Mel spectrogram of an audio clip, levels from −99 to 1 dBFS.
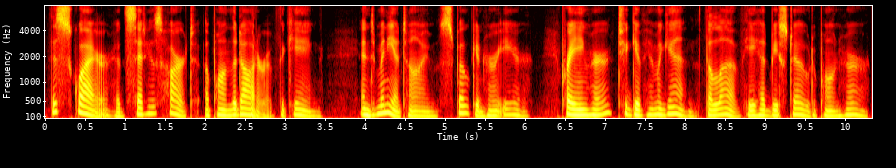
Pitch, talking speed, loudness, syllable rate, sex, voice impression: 140 Hz, 190 wpm, -20 LUFS, 4.6 syllables/s, female, feminine, adult-like, slightly intellectual, calm, elegant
